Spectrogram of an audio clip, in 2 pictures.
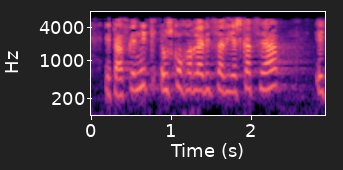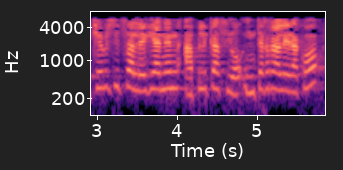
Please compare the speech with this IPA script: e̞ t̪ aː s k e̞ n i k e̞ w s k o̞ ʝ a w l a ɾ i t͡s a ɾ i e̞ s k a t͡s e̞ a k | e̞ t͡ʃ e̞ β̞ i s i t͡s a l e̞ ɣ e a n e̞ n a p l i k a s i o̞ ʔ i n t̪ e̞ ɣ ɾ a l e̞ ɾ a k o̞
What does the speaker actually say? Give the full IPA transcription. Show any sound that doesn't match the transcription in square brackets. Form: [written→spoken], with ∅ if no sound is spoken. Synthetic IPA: e̞ t̪ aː s k e̞ n i k e̞ w s k o̞ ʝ a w l a ɾ i t͡s a ɾ i e̞ s k a t͡s e̞ a [k→∅] | e̞ t͡ʃ e̞ β̞ i s i t͡s a l e̞ ɣ e a n e̞ n a p l i k a s i o̞ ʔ i n t̪ e̞ ɣ ɾ a l e̞ ɾ a k o̞

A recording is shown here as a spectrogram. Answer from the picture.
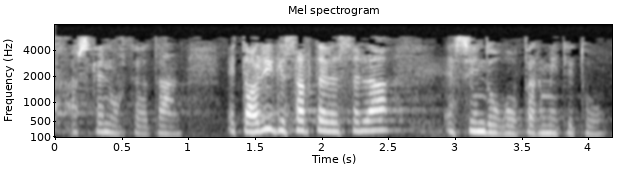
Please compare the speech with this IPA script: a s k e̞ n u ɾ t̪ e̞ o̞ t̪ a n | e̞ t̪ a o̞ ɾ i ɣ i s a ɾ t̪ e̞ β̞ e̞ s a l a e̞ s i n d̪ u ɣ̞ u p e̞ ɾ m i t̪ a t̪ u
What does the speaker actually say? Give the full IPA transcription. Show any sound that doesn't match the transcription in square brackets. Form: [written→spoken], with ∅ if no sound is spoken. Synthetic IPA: a s k e̞ n u ɾ t̪ e̞ o̞ t̪ a n | e̞ t̪ a o̞ ɾ i ɣ i s a ɾ t̪ e̞ β̞ e̞ s a l a e̞ s i n d̪ u ɣ̞ u p e̞ ɾ m i t̪ [a→i] t̪ u

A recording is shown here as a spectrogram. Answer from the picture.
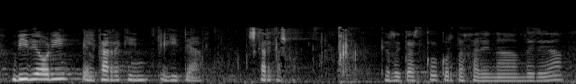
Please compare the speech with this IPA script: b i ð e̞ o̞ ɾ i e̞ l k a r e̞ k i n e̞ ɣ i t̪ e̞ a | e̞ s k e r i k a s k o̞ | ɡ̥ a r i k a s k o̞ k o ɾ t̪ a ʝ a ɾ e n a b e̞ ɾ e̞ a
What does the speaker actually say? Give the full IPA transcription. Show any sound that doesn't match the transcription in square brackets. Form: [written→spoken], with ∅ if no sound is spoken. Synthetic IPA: b i ð e̞ o̞ ɾ i e̞ l k a r e̞ k i n e̞ ɣ i t̪ e̞ a | e̞ s k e r i k a s k o̞ | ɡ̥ [a→e] r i k a s k o̞ k o ɾ t̪ a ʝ a ɾ e n a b e̞ ɾ e̞ a

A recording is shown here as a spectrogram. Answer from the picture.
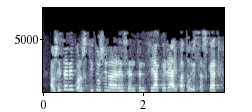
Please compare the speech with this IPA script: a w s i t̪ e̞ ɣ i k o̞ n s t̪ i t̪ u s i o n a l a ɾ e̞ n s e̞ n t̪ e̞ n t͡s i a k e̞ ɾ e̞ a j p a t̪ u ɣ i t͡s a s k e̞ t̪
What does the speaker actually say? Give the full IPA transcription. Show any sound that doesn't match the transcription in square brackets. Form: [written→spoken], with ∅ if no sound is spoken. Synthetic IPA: a w s i t̪ e̞ ɣ i k o̞ n s t̪ i t̪ u s i o n a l a ɾ e̞ n s e̞ n t̪ e̞ n t͡s i a k e̞ ɾ e̞ a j p a t̪ u [ɣ→ð] i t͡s a s k e̞ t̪

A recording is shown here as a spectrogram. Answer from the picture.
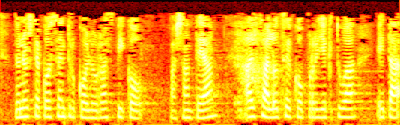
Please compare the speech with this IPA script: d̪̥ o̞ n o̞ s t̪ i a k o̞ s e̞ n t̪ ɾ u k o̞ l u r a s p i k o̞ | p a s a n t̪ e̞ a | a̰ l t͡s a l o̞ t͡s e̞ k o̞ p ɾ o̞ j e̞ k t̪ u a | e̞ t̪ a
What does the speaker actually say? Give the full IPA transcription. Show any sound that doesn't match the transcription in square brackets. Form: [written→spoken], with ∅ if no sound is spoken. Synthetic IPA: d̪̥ o̞ n o̞ s t̪ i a k o̞ s e̞ n t̪ ɾ u k o̞ l u r a s p i k o̞ | p a s a n t̪ e̞ a | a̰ l t͡s a l o̞ t͡s e̞ k o̞ p ɾ o̞ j e̞ k t̪ u a | e̞ t̪ a

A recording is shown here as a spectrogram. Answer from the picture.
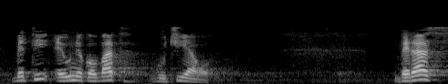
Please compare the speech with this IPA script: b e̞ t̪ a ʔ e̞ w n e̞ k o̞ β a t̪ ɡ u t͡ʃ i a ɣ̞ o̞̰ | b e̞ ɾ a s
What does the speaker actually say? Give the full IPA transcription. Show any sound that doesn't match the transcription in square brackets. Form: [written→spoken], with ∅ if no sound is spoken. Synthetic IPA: b e̞ t̪ [a→i] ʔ e̞ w n e̞ k o̞ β a t̪ ɡ u t͡ʃ i a ɣ̞ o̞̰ | b e̞ ɾ a s

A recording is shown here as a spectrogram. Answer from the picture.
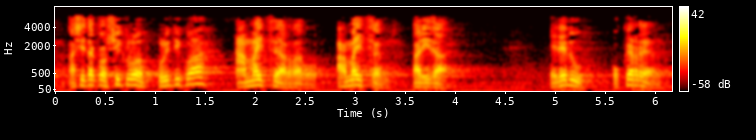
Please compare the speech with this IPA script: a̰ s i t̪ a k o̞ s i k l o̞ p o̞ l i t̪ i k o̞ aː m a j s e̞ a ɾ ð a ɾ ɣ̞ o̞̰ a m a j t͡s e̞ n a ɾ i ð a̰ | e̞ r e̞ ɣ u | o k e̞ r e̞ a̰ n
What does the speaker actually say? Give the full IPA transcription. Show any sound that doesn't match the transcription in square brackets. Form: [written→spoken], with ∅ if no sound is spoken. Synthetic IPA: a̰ s i t̪ a k o̞ s i k l o̞ p o̞ l i t̪ i k o̞ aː m a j [s→t͡s] e̞ a ɾ ð a [ɾ→∅] ɣ̞ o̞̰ a m a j t͡s e̞ n a ɾ i ð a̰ | e̞ [r→ɾ] e̞ [ɣ→ð] u | o k e̞ r e̞ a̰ n

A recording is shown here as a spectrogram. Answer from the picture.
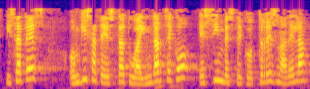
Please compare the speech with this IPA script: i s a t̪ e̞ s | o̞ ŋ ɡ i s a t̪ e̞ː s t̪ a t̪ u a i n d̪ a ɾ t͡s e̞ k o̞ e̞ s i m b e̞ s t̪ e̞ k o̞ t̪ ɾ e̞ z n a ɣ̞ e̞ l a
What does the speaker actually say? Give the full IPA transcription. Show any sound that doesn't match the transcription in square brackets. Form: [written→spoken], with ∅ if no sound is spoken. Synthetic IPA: i s a t̪ e̞ s | o̞ ŋ ɡ i s a t̪ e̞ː s t̪ a t̪ u a i n d̪ a ɾ t͡s e̞ k o̞ e̞ s i m b e̞ s t̪ e̞ k o̞ t̪ ɾ e̞ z n a [ɣ̞→ð̞] e̞ l a

